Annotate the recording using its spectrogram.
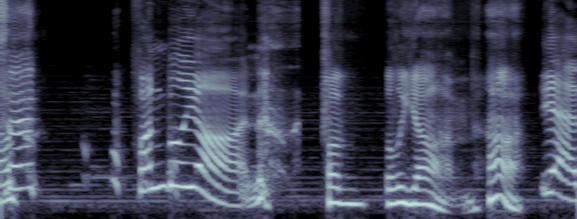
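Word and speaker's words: Van Biljon: do you pronounce that fun billion from billion huh yeah the v is an f the j is a y yeah yeah i i always i always read it on twitter as van billion yeah that is super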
